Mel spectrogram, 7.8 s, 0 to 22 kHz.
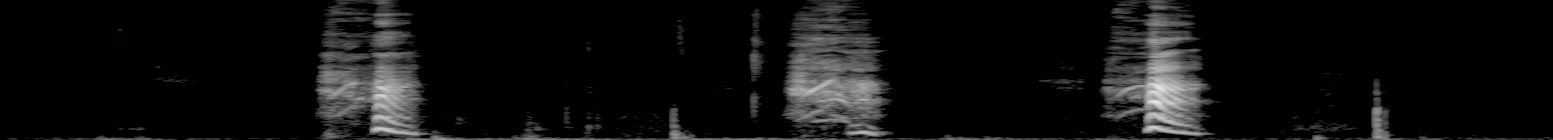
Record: {"exhalation_length": "7.8 s", "exhalation_amplitude": 5669, "exhalation_signal_mean_std_ratio": 0.19, "survey_phase": "beta (2021-08-13 to 2022-03-07)", "age": "45-64", "gender": "Female", "wearing_mask": "No", "symptom_none": true, "smoker_status": "Never smoked", "respiratory_condition_asthma": false, "respiratory_condition_other": false, "recruitment_source": "REACT", "submission_delay": "1 day", "covid_test_result": "Negative", "covid_test_method": "RT-qPCR"}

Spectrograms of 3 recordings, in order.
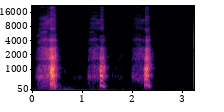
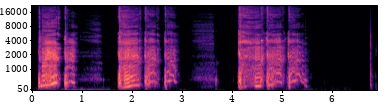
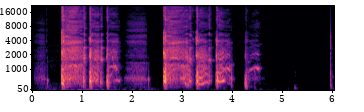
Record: {"exhalation_length": "3.2 s", "exhalation_amplitude": 32768, "exhalation_signal_mean_std_ratio": 0.24, "three_cough_length": "6.9 s", "three_cough_amplitude": 32766, "three_cough_signal_mean_std_ratio": 0.46, "cough_length": "6.1 s", "cough_amplitude": 32768, "cough_signal_mean_std_ratio": 0.41, "survey_phase": "beta (2021-08-13 to 2022-03-07)", "age": "45-64", "gender": "Female", "wearing_mask": "No", "symptom_new_continuous_cough": true, "symptom_runny_or_blocked_nose": true, "symptom_shortness_of_breath": true, "symptom_sore_throat": true, "symptom_fatigue": true, "symptom_headache": true, "symptom_onset": "3 days", "smoker_status": "Never smoked", "respiratory_condition_asthma": false, "respiratory_condition_other": false, "recruitment_source": "Test and Trace", "submission_delay": "2 days", "covid_test_result": "Positive", "covid_test_method": "RT-qPCR", "covid_ct_value": 29.4, "covid_ct_gene": "N gene"}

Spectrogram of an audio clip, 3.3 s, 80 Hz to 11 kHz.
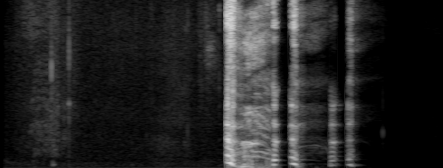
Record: {"cough_length": "3.3 s", "cough_amplitude": 32768, "cough_signal_mean_std_ratio": 0.23, "survey_phase": "beta (2021-08-13 to 2022-03-07)", "age": "18-44", "gender": "Female", "wearing_mask": "No", "symptom_diarrhoea": true, "symptom_fatigue": true, "smoker_status": "Never smoked", "respiratory_condition_asthma": false, "respiratory_condition_other": false, "recruitment_source": "REACT", "submission_delay": "1 day", "covid_test_result": "Negative", "covid_test_method": "RT-qPCR"}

